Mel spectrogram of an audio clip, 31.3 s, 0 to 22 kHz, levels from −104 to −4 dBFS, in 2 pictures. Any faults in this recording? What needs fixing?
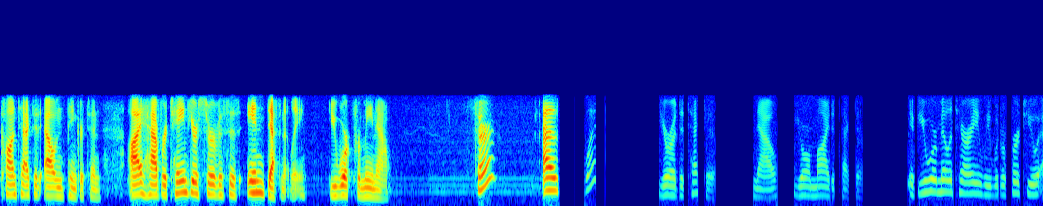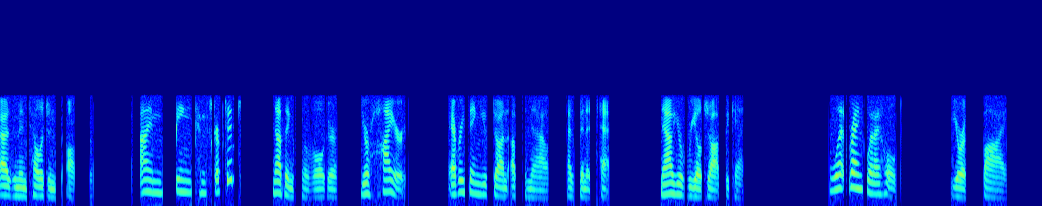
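One channel inverted from 8.37 s to the end of the clip: the speech falls by about 30 dB, likely because one stereo channel's polarity was reversed, so the nearly identical channels cancel when summed to mono and leave only a faint residue. To prevent it, check per-channel polarity in the signal chain and monitor the mono sum before delivery.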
